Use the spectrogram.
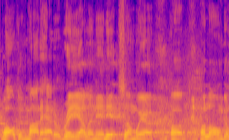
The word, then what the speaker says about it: Ray Ellen: But it's Ray Ellen, not Raylan, not Raylyn, it's Ray Ellen.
